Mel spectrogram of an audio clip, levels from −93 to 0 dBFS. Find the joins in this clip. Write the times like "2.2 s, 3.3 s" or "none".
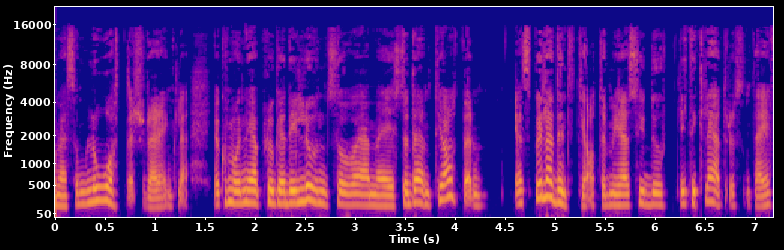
6.2 s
